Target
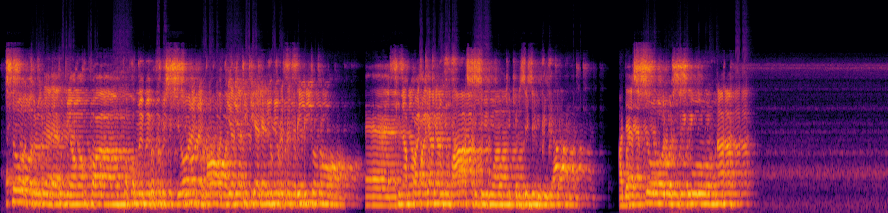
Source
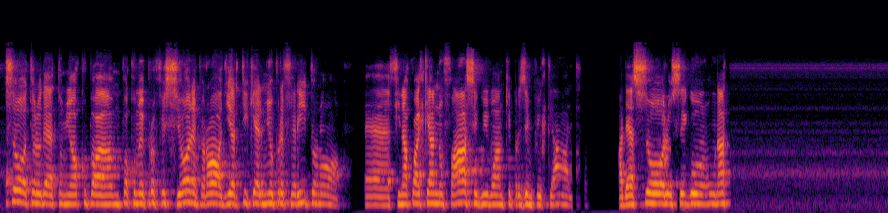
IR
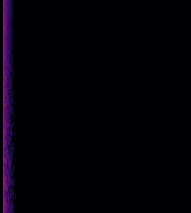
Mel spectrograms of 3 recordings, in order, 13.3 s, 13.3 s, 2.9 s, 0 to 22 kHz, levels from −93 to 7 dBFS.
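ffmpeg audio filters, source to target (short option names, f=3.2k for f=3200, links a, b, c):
-filter_complex "[0:a]agate=range=-33dB:threshold=-52dB:ratio=3:detection=peak,asplit=2[a][b];[b]adelay=250,highpass=300,lowpass=3.4k,asoftclip=type=hard:threshold=-15dB,volume=-11dB[c];[a][c]amix=inputs=2:normalize=0,asplit=2[d][e];[1:a]atrim=start_sample=2205,adelay=101[f];[e][f]afir=irnorm=-1:irlink=0,volume=4dB[g];[d][g]amix=inputs=2:normalize=0,alimiter=level_in=11.5dB:limit=-1dB:release=50:level=0:latency=1,volume=-1dB"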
